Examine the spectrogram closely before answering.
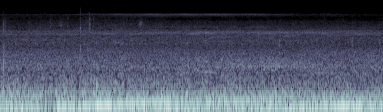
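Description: A car running, with a steady low engine hum and road noise.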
